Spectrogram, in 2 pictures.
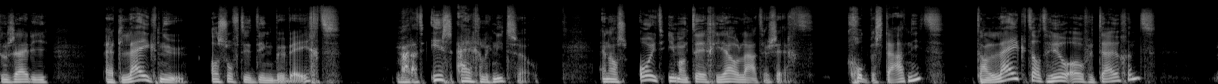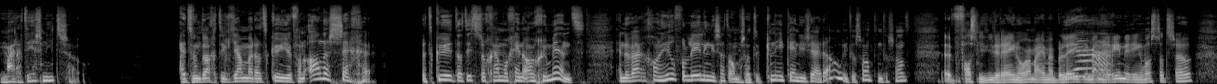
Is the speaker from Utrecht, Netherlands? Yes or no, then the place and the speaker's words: yes; Veenendaal, Utrecht, Netherlands; Ik ben in Veenendaal opgegroeid op een school gezeten die, dat noemen ze op reformatorische grondslag.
